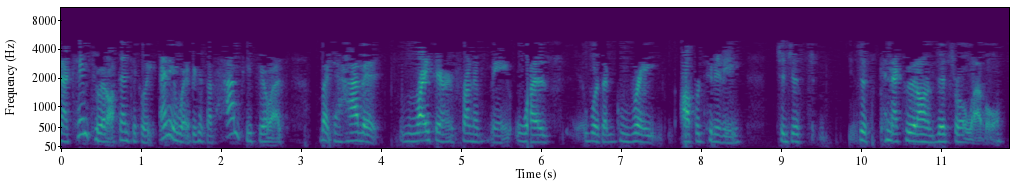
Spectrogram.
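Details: Adult woman speaking; normal conversational speech.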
